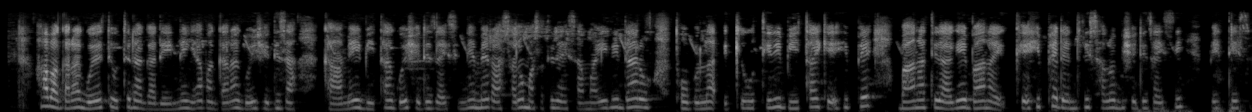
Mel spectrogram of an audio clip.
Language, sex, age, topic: Gamo, female, 25-35, agriculture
